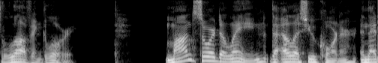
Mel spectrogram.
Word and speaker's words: Mansour Delane: Mansour Delane, the LSU corner, and that is how you say it, Mansour Delane, visited this week in Sonny Styles.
